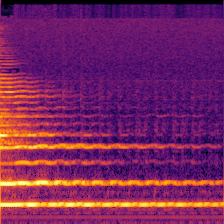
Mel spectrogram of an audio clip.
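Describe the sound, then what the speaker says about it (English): A single sustained guitar note on the B string waves gently up and down in pitch with vibrato, ringing clearly with an effects-processed tone and slowly decaying, no voice over it. "instead of going side to side, we're going to move the note up and down. A bit like a mini bend"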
